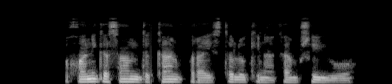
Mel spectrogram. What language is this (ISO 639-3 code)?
pus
